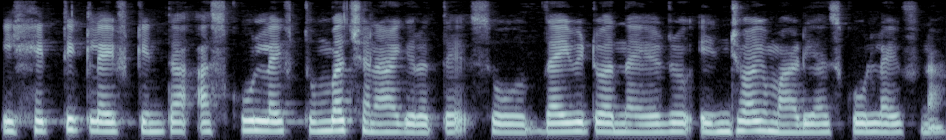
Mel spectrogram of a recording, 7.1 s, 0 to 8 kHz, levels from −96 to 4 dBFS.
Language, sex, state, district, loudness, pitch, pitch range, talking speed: Kannada, female, Karnataka, Dharwad, -16 LUFS, 190 Hz, 180-200 Hz, 145 wpm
